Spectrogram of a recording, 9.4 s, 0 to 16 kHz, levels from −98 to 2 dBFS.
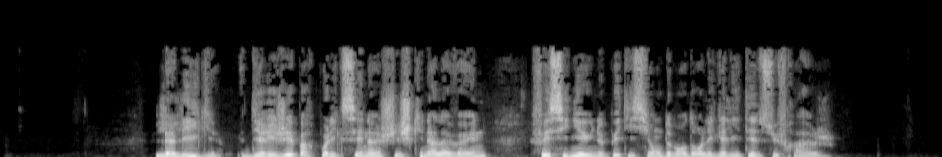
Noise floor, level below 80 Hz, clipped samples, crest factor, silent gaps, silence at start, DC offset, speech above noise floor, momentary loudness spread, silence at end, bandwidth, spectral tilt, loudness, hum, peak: -83 dBFS; -56 dBFS; under 0.1%; 18 dB; none; 1.55 s; under 0.1%; 68 dB; 12 LU; 1.1 s; 11.5 kHz; -5 dB/octave; -16 LUFS; none; 0 dBFS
